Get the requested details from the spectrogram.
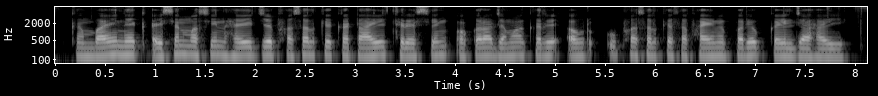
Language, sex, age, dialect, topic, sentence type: Magahi, male, 25-30, Central/Standard, banking, statement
